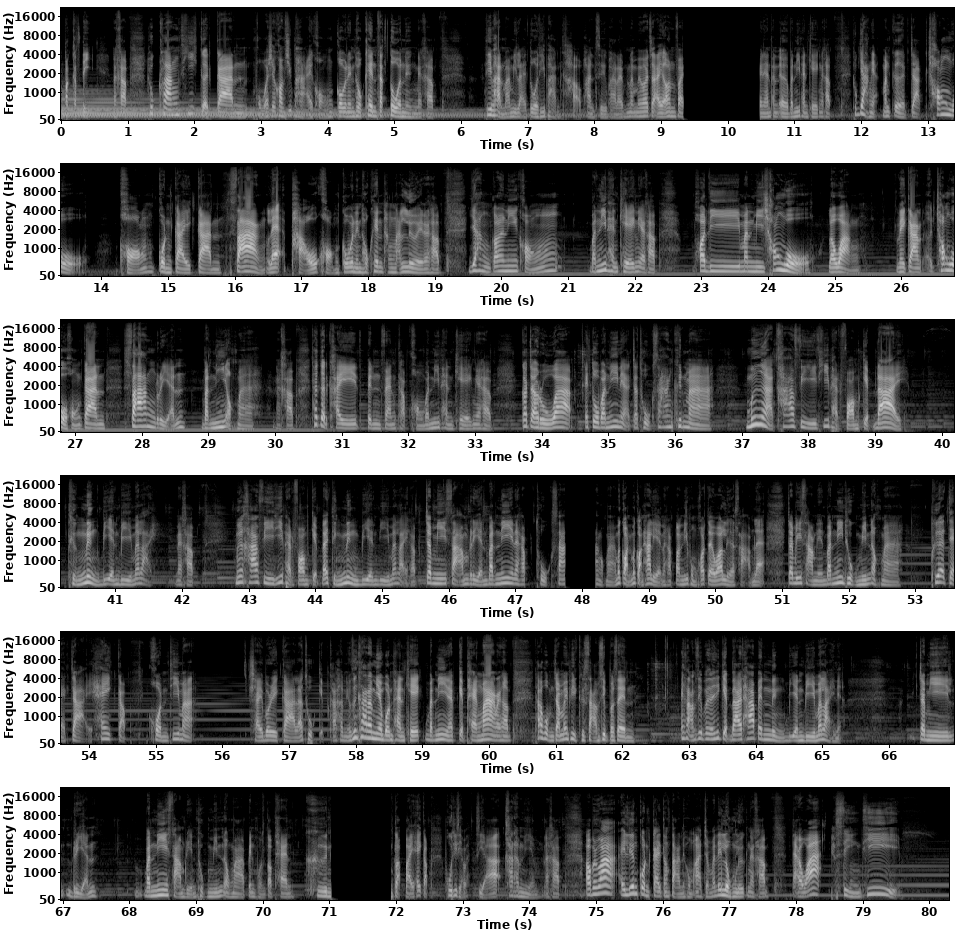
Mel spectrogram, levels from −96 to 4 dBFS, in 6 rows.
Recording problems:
background music; noticeable; throughout; 20 dB below the speech
audio freezing; at 9.5 s for 1 s, at 48 s and at 1:11 for 1 s

